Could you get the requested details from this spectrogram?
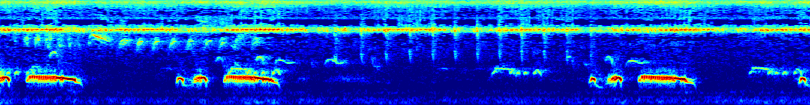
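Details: Spotted dove lure call for trapping birds: three phrases of two brief coos and a drawn-out descending coo, separated by pauses filled with soft chirps and a persistent high-pitched hum.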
